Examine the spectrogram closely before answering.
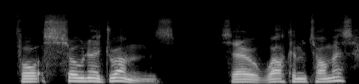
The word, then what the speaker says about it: Sonor: all can you confirm the correct way to pronounce sona or sono i don't know because i hear so many different versions yeah uh well we we always say so no because you know like the german way um if and i've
